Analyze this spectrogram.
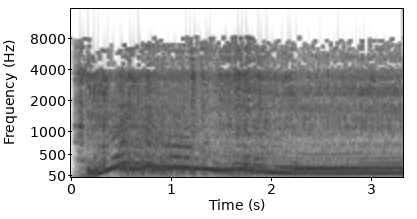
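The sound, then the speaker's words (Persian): A car engine revs at the Geneva motor show. The pitch climbs quickly into a loud, strong roar, holds there, then drops to a lower, steady drone that continues to the end. “این صدای اتومبیل‌های حاضر در نمایشگاه خودروی ژنو است.”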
